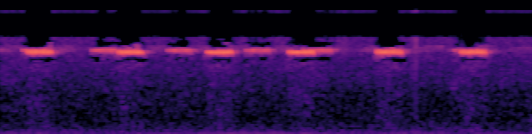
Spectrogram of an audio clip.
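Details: Cricket sound meant for relaxing at night: clear high chirps in short pulsed bursts, roughly two per second, over a quiet faint low hum.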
